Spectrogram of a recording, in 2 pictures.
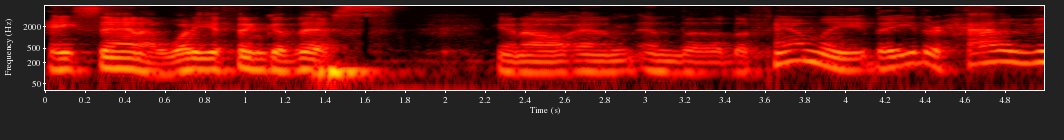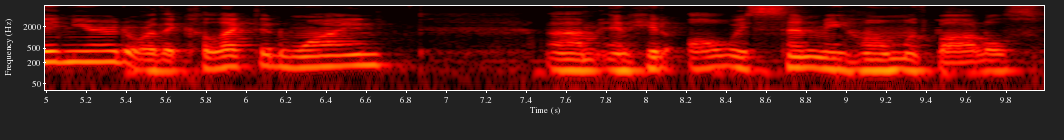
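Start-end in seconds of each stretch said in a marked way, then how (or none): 0.0-1.8 put-on loud, heavy New York accent, laid on thick. Retelling a man asking him questions while he played Santa: thick New York accent. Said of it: "in this thick New York accent".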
